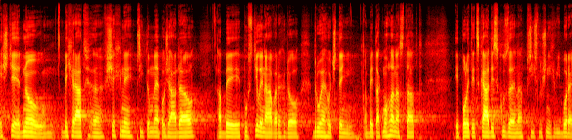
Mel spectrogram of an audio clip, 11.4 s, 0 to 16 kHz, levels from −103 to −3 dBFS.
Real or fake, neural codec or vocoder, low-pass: real; none; 14.4 kHz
